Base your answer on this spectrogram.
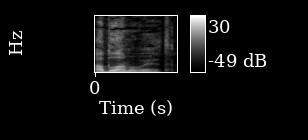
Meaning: third-person singular present indicative imperfective of обла́мывать (oblámyvatʹ)
- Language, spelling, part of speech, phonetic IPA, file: Russian, обламывает, verb, [ɐˈbɫamɨvə(j)ɪt], Ru-обламывает.ogg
